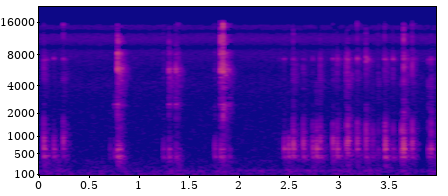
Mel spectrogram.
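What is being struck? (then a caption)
Small wooden jar with lid. Long nails tap on the lid and side of a small, round, hollow wooden jar with a lid. The taps are quick, dry and clicky with a hollow mid-pitched tone, some brighter flicks, and almost no ring. A few scattered taps in the first half give way to a faster, denser run of tapping.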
